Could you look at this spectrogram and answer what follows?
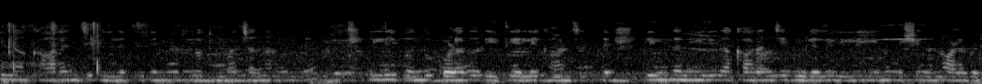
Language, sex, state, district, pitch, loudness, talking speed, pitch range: Kannada, female, Karnataka, Chamarajanagar, 195 Hz, -33 LUFS, 65 wpm, 185-200 Hz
